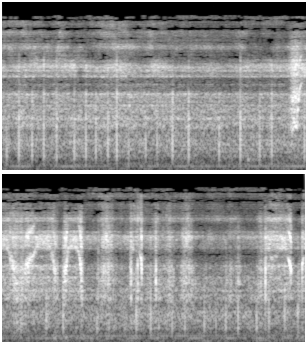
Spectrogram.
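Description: Gas brazing torch hissing steadily, with fine crackling, as it brazes a copper capillary tube into a refrigerator's filter drier. From about three seconds in, birds chirp in quick high notes over it.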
